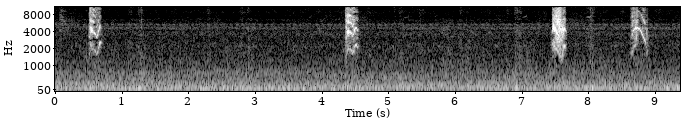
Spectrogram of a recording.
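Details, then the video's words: Female double-collared seedeater calling, a call used to excite males into singing: four sharp, high, clipped chips spaced irregularly one to three seconds apart over a faint steady background hiss. "Esse Piado de Fêmea de Papa capim é Seu Papa capim Vai Ficar Cantando RÁPIDO!!!"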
